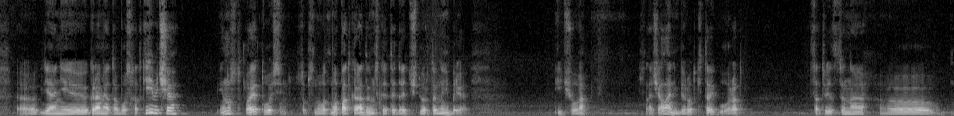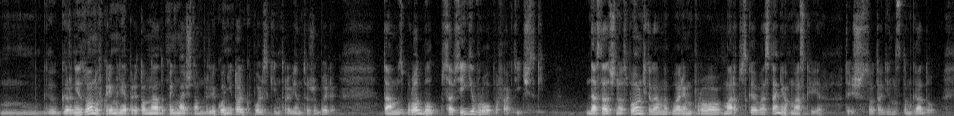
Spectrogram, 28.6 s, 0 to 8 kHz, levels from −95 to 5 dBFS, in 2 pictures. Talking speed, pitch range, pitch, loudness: 125 wpm, 90-105 Hz, 95 Hz, -25 LUFS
